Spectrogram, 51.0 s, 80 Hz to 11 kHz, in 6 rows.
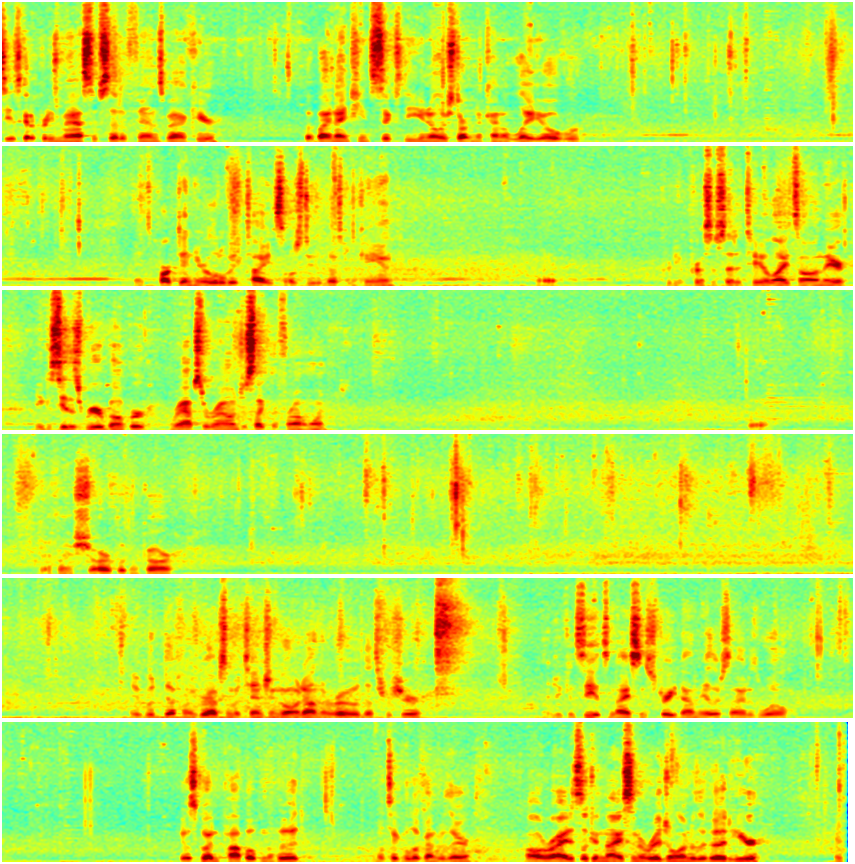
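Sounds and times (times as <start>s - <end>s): footsteps on concrete: 6.7s - 9.4s, 27.5s - 36.2s, 39.0s - 39.3s
faint thin tone: 7.7s - 10.1s.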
